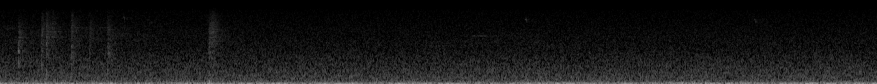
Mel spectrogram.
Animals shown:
forest ambience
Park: Marsh-Billings-Rockefeller National Historical Park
